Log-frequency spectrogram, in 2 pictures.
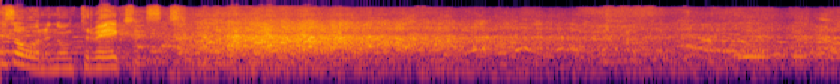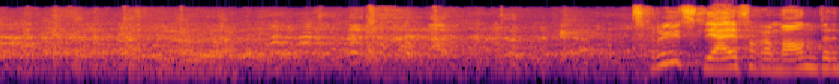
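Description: An audience applauds loudly, then the applause slowly fades.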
